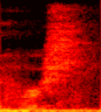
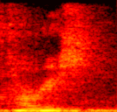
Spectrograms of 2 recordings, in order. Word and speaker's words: Tarishi: Mine started in the 8th grade, when a classmate called me Hershey because he couldn't pronounce Torishi.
